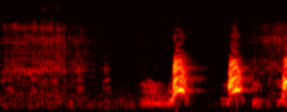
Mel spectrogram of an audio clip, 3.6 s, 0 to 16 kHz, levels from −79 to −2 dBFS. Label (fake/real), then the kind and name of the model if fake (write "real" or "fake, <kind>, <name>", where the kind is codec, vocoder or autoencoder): real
